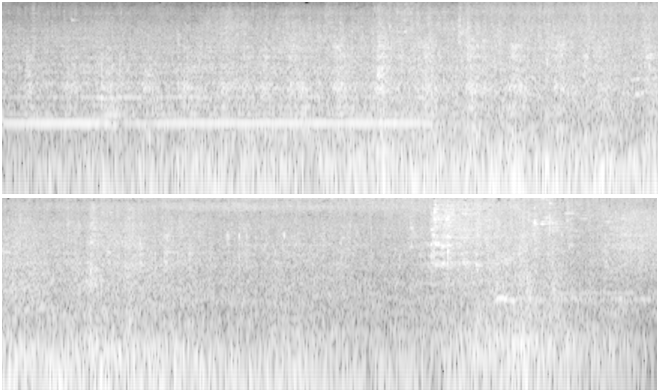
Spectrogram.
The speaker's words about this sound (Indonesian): menaiki kereta menuju Seoul dan turun di stasiun Kimcheon.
